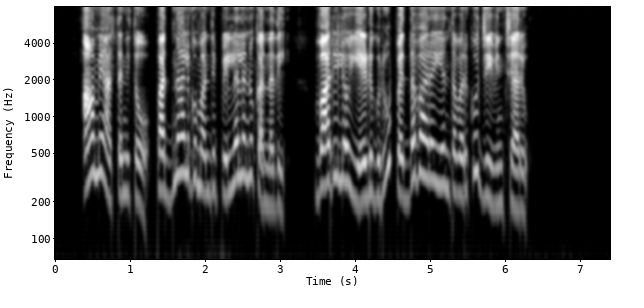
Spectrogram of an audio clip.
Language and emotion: Telugu, neutral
